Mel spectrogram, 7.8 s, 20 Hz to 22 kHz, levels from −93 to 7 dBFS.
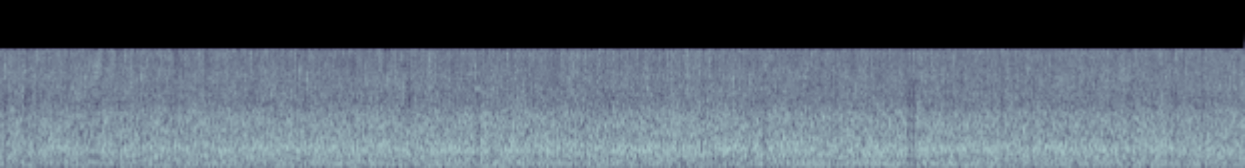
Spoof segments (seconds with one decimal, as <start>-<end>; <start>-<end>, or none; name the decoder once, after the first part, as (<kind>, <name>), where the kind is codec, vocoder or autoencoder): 4.1-4.6 (vocoder, Vocos)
